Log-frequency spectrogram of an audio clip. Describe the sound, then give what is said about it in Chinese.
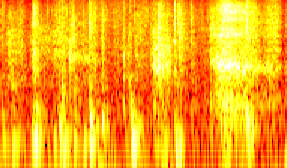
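A small dog patters around, its quick, light footfalls tapping out an uneven rhythm of soft thuds over about two seconds, with faint breathy noise mixed in. “现在一只小狗子在我面前转悠着。”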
